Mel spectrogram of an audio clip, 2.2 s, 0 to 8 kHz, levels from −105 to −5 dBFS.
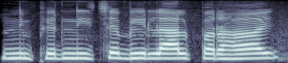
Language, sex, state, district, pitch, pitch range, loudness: Magahi, female, Jharkhand, Palamu, 230 Hz, 225-235 Hz, -14 LUFS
